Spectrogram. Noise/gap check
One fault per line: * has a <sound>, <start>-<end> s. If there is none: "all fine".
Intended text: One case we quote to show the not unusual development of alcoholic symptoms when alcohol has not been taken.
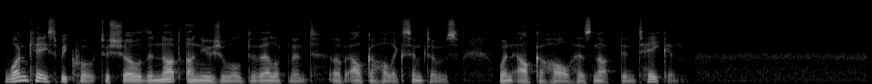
all fine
